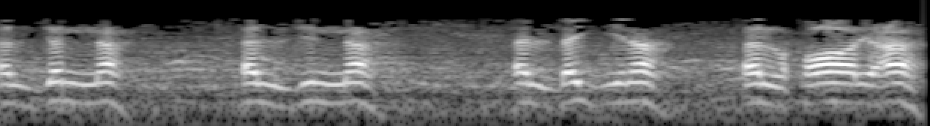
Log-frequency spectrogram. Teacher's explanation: ها التأنيث المرسومة بالتاء المربوطة يقف عليها بالهاء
